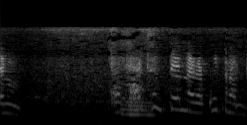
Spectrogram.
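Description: A person speaking, breaking off for a pause of about a second that holds only a faint hiss, then speaking again.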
